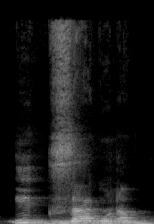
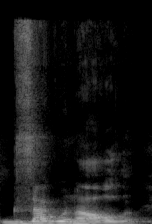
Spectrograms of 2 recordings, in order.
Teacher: hexagonal com X, mas tem esse som de GS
